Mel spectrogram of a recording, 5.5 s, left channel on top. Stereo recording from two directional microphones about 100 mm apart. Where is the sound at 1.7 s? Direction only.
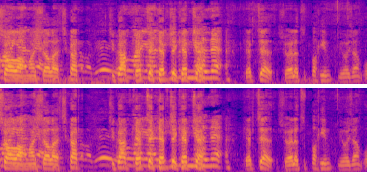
45° right (ahead or behind).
